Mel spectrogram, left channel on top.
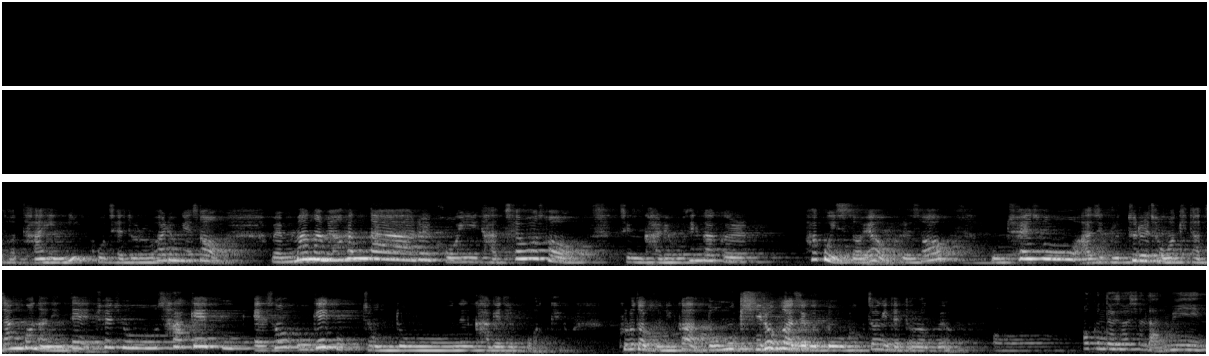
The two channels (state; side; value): silent; left; digital silence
